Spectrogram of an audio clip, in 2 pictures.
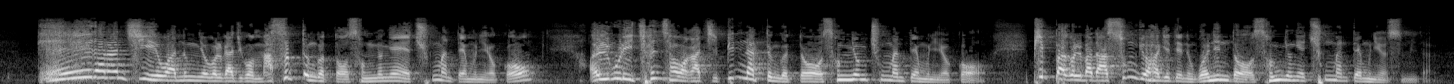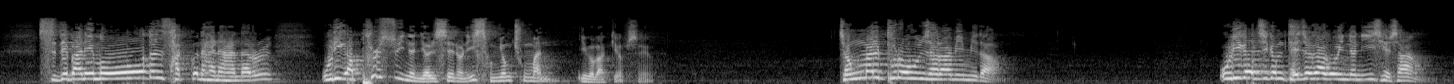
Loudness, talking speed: -13 LUFS, 275 characters per minute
